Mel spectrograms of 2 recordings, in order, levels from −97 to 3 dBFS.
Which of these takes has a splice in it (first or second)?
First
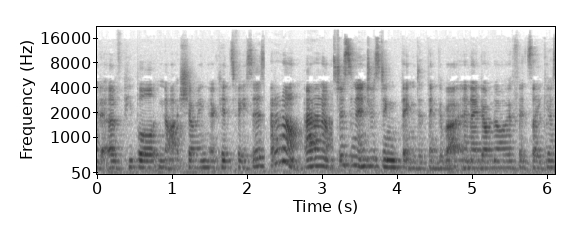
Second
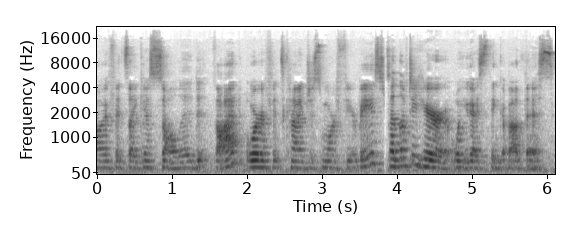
first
